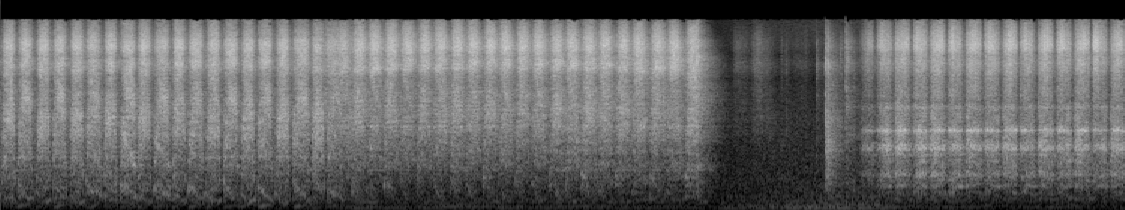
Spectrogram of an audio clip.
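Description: A long, solid, light-coloured wooden hammer handle, freshly shaped, is sanded by hand: a strip of sandpaper held in the fingers is rubbed around it, and then the handle is rubbed along a sheet of sandpaper. Steady, bright, rasping back-and-forth strokes repeat at a quick, even pace, stop for a brief quiet pause, then resume with a slightly more tonal scrape.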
